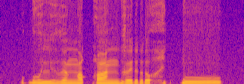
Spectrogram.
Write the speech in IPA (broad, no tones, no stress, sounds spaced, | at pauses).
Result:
ɠ o̤ lʲ o̤ ð œ ŋ o qʷ ɛ ŋ ɡ ø r o h i̤ k͡p uː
